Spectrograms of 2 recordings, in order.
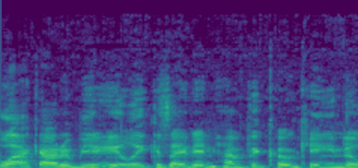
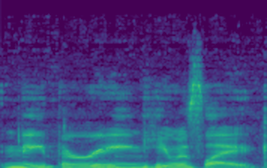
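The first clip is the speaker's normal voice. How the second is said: normal talking voice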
